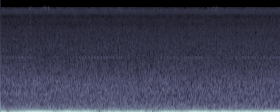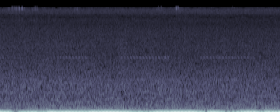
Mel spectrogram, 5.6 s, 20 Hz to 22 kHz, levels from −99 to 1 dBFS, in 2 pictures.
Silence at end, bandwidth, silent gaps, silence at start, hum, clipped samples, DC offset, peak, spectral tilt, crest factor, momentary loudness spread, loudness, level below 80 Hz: 0 s; 1.4 kHz; none; 0 s; none; under 0.1%; under 0.1%; -8 dBFS; -6.5 dB/octave; 10 dB; 6 LU; -36 LUFS; -24 dBFS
